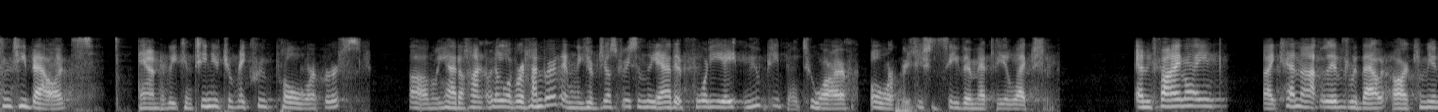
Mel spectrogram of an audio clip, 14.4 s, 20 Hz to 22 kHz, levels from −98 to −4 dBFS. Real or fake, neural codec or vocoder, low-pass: fake; codec, 24 kHz, 1.5 kbps, HILCodec; 5.4 kHz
